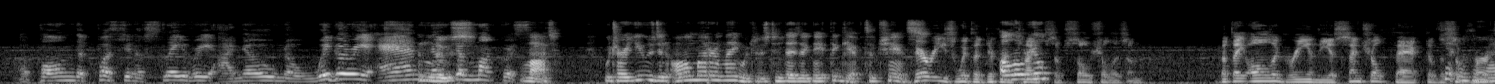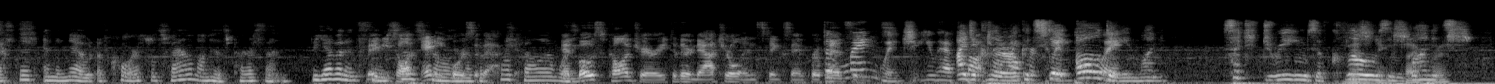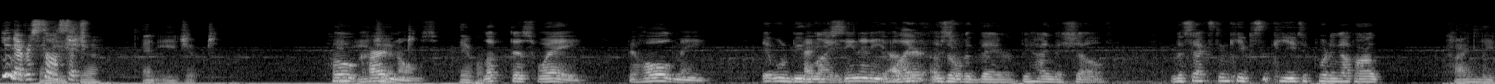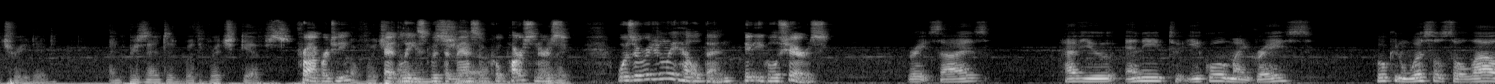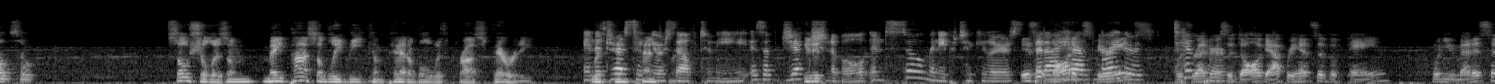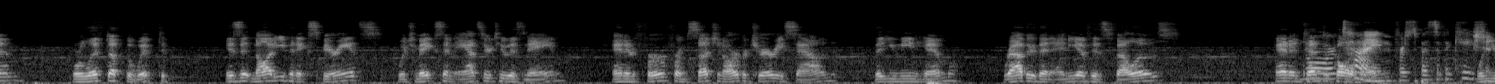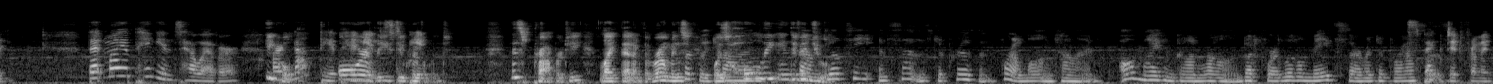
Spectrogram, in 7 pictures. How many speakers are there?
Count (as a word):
ten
